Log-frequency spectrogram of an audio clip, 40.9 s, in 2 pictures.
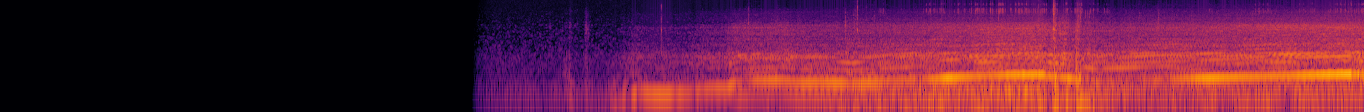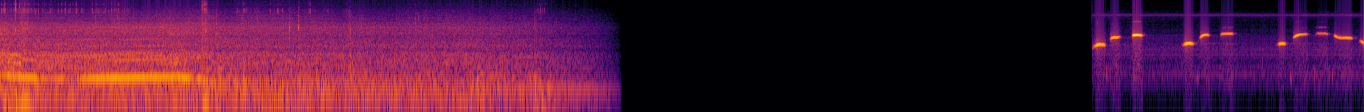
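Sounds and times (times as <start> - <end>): car engine accelerating: 7.2 - 29.8.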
